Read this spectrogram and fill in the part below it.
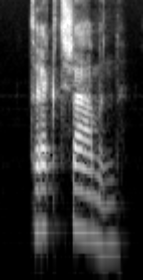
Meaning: inflection of samentrekken: 1. second/third-person singular present indicative 2. plural imperative
- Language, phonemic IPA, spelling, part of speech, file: Dutch, /ˈtrɛkt ˈsamə(n)/, trekt samen, verb, Nl-trekt samen.ogg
